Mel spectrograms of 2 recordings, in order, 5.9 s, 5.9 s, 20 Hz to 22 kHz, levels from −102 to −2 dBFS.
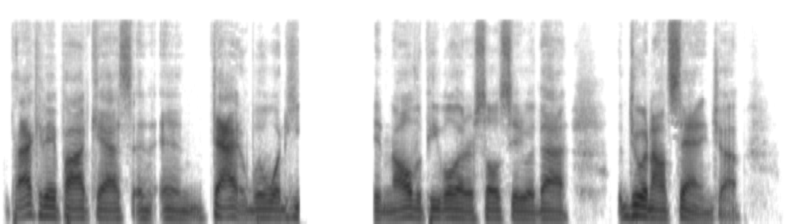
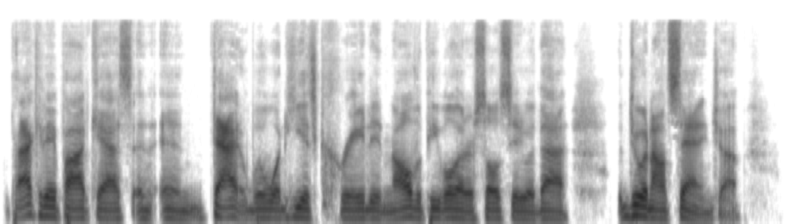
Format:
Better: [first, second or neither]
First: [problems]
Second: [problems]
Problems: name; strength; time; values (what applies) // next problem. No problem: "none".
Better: second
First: audio cutting out; at 2 s for 0.5 s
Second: none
